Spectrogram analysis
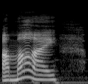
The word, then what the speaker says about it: Amai: as my last name uh which what we pronounced as amai but if used as like this particular term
